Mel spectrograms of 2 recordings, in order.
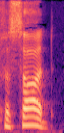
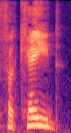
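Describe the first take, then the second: First: The c is pronounced like an s. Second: The c is pronounced like a k. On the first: The speaker calls it right. "but the word is facade" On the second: The speaker calls it wrong. "He may say facade, reading the word"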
